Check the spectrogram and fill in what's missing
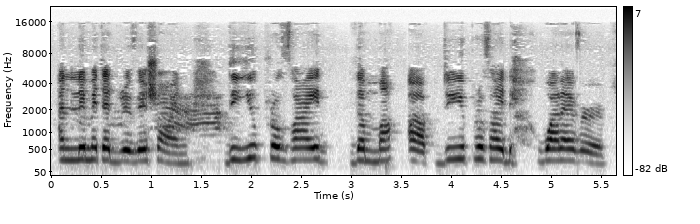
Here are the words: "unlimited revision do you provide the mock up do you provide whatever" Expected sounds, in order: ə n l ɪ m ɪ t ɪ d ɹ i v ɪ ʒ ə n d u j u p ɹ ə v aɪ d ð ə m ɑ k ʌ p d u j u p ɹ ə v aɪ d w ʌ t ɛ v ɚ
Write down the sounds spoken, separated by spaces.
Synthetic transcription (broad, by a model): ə n l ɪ m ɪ t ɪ d ɹ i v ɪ ʃ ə n d u j u p ɹ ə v aɪ d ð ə m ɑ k ʌ p d u j u p ɹ ə v aɪ d w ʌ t ɛ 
